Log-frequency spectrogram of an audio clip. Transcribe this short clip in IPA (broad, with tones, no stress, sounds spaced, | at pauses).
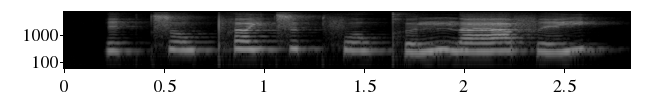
ɪ˨ k̚ t͡s o˧ w pʰ ɐ˥ j t͡s ɵ˥ t̚ f o˧ w kʰ ɵ˨˥ n n̪ aː˨˧ f e˨˥ j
